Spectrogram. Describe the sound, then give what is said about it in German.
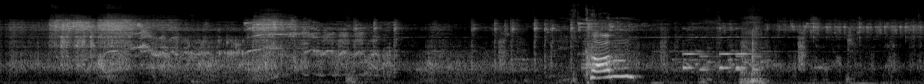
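A horse whinnies with a sharp, wavering neigh that rises and falls, set against a busy background of clattering, rustling game-like noise and some hoof-like clopping. “Dann Pferde.”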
